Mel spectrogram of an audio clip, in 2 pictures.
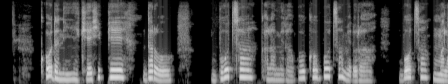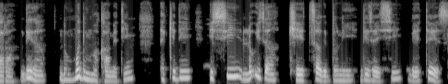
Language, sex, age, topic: Gamo, male, 25-35, government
